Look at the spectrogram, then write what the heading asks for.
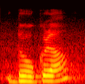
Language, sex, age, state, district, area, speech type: Marathi, female, 30-45, Maharashtra, Jalna, urban, spontaneous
